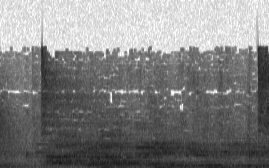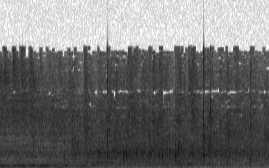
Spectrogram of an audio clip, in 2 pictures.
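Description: Church music with a group of voices singing long held notes.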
